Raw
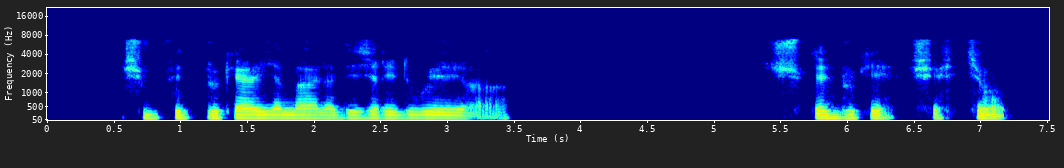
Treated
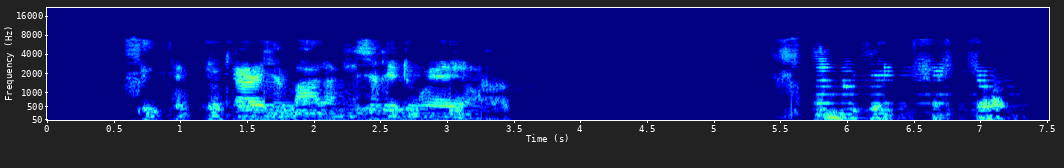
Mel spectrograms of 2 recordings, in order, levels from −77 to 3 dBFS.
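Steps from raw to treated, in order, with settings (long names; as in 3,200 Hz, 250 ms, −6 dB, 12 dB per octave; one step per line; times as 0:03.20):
0:05.68–0:07.10: phases set to zero 312 Hz
gate on every frequency bin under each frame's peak −20 dB weak
transient designer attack −6 dB, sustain +3 dB
on a send: single-tap delay 196 ms −22.5 dB
on the sum: step-sequenced phaser 4.3 Hz 480–5,100 Hz
level +13 dB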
